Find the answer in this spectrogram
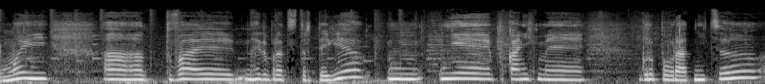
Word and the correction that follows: Оратница: или Оратница, както Демай предпочита да се наричат, аз бъркам понякога ударението, и един от най-известните български каба гайда, гайдари, Петър Янев.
